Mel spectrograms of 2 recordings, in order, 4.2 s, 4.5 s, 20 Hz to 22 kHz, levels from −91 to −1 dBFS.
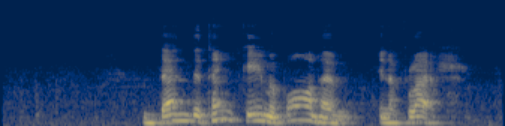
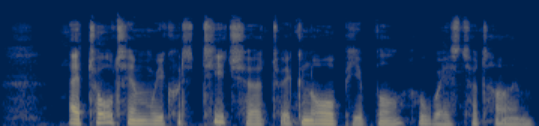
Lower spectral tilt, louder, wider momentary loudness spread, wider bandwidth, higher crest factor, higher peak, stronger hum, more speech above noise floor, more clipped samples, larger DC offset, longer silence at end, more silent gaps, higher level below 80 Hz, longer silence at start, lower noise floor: first, -9 dB/octave vs -5 dB/octave; first, -31 LUFS vs -41 LUFS; about the same, 7 LU vs 8 LU; second, 7.2 kHz vs 13.5 kHz; about the same, 18 dB vs 22 dB; first, -14 dBFS vs -18 dBFS; neither; first, 33 dB vs 28 dB; neither; neither; first, 0.4 s vs 0.05 s; neither; about the same, -64 dBFS vs -68 dBFS; first, 1.2 s vs 0.15 s; second, -63 dBFS vs -68 dBFS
